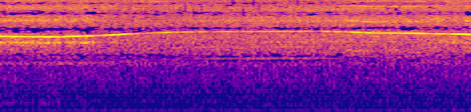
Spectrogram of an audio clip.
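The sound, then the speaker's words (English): A dental drill used during teeth cleaning whines steadily at a high pitch, its tone creeping slightly upward over a couple of seconds, fairly loud with a hissy edge and no voices. “This sound is, you know, when you're getting your teeth cleaned, that drill, that dental drill, that's it.”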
